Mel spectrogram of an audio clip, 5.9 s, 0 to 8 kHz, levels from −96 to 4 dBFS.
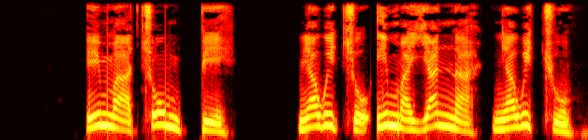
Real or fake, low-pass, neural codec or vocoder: real; 7.2 kHz; none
